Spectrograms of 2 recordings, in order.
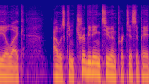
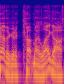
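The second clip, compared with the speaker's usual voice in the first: tearful voice, words spoken through tears; 3 semitones higher than usual. Retelling answering a surgeon before an amputation: imitating own past crying. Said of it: "I'm, like, crying".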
